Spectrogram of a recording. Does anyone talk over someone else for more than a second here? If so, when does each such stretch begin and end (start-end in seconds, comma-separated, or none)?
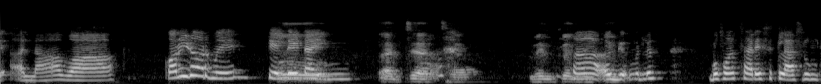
none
